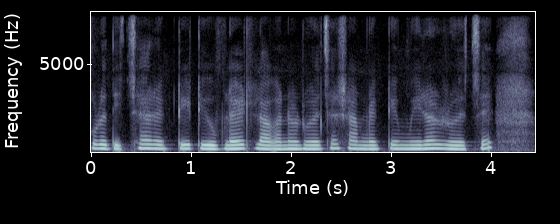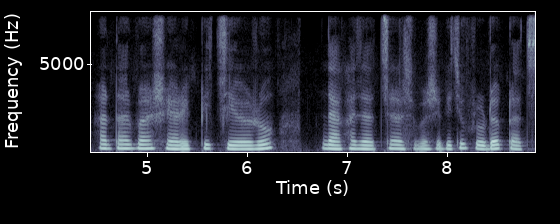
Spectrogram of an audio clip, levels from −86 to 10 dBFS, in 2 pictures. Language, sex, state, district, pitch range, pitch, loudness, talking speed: Bengali, female, West Bengal, Malda, 205-225 Hz, 215 Hz, -15 LUFS, 170 wpm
